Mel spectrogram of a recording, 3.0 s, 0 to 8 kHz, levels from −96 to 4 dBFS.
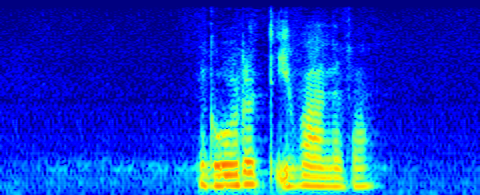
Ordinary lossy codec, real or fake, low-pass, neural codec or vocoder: none; fake; 7.2 kHz; codec, 16 kHz, 1.1 kbps, Voila-Tokenizer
